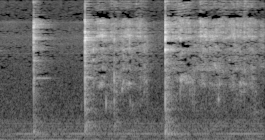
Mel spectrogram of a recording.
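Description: A spoon clinks sharply against a bowl three times, followed by soft scraping as a cooled dosa batter mixture is stirred, close and fairly quiet.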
